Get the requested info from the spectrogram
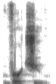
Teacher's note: you see Tue as the second syllable so the t is pronounced CH like chicken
